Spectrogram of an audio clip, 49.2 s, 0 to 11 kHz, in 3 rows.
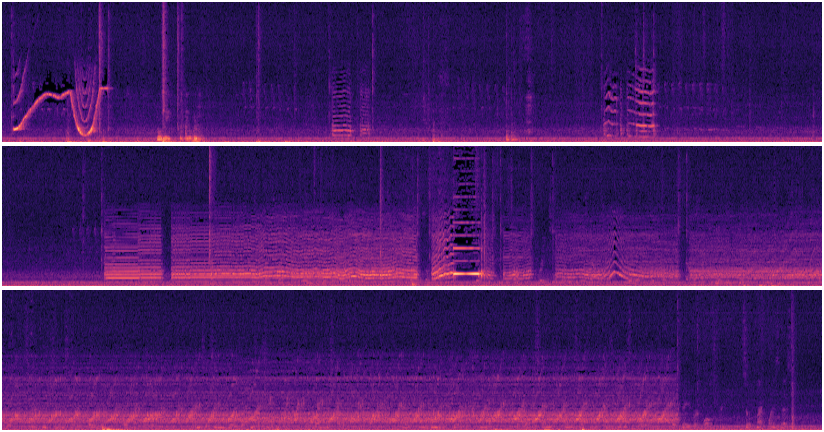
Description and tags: Colorino light probe, via mic, old Sanyo TV
Pointing the Colorino at the sunny window for a second or two, you also hear the battery low beep, then moving it around in front of the old Sanyo color TV with CRT screen. The TV is too far away for my line-in cord to reach, so I just mic'd it with the Lifecam HD3000 from across the room. You can hear TV audio. You can also hear NVDA with Eloquence formant synthesizer talking about Goldwave, saying the current file that's recording, untitled 30.
The Colorino Talking Color Identifier and Light Probe produces a tone when you hold down the light probe button. It's a pocket sized 2-in-1 unit, which is a Color Identifier/Light Detector for the blind and colorblind. The stronger the light source, the higher the pitch. The more light it receives, the higher the pitch. So you can vary the pitch by moving and turning it.
blind, electronic, fm, modulation, text-to-speech, video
